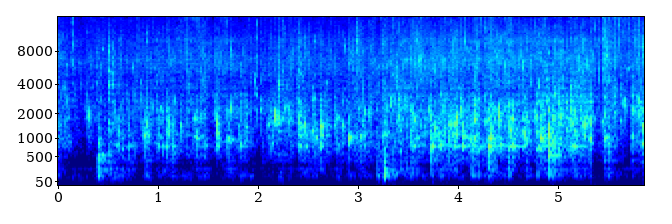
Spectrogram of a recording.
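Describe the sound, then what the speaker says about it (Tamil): Kara boondi fries in hot oil while being stirred, giving a loud, continuous close sizzling hiss with scattered small pops and occasional scraping knocks of the stirring utensil. "நல்லா அந்த சலசலப்பெலாம் அடங்கி பொன்னிறமாக வர இப்படி கிண்டி விட்டுக்கிட்டே இருக்கணும்"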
